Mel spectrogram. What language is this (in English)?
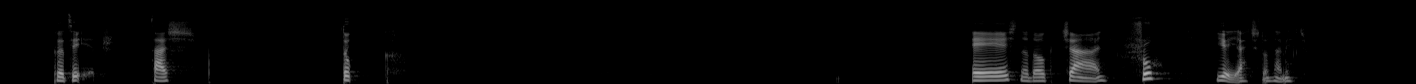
Mazatlán Mixe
